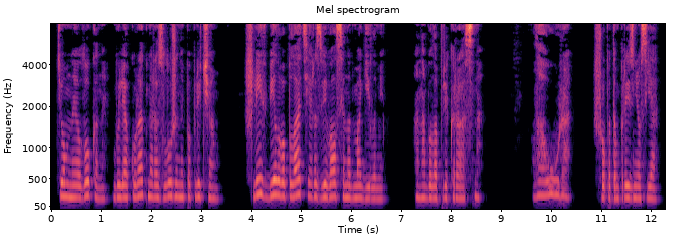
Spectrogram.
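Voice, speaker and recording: A woman reading a first-person gothic story aloud in a hushed, somber manner. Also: medium pitch. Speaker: audiobook reader.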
